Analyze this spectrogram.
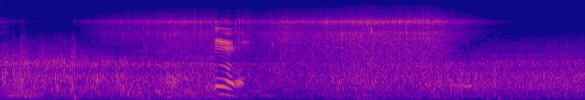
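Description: Shallow creek water rushing and splashing around a floating inner tube, a steady rushing noise. About three seconds in, a short voiced exclamation from the rider.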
